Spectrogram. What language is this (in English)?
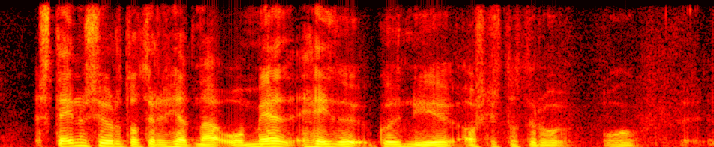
Icelandic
